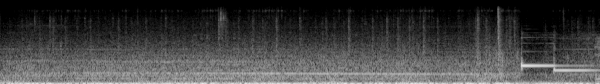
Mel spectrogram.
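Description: Steady diesel engine drone and road rumble inside a moving semi-truck's cab, with a faint steady hum. Near the end an electronic two-note chime sounds, a higher note then a lower one.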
